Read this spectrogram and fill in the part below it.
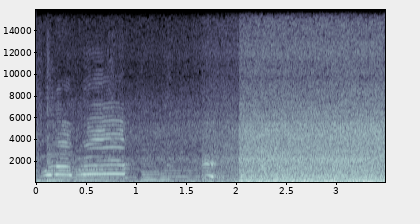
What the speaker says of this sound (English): Now we under the waterfall.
